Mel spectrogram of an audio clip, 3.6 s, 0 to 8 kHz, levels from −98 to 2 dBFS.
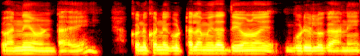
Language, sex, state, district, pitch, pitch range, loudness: Telugu, male, Telangana, Nalgonda, 110 Hz, 105-115 Hz, -16 LUFS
